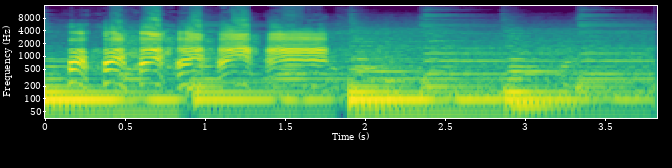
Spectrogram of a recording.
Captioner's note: laughing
